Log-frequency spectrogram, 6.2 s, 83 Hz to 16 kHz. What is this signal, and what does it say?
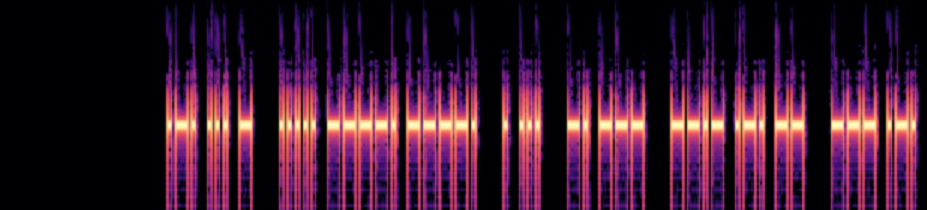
Morse code, heard as a keyed tone, about 44 wpm, 700 Hz. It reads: RST 599 ES NO QRM OR
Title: Common QSO Phrases 45wpm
